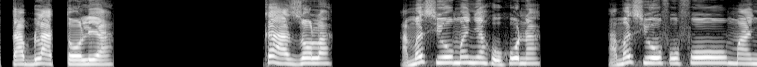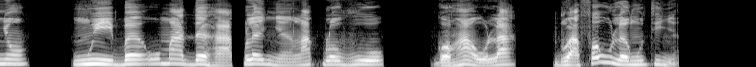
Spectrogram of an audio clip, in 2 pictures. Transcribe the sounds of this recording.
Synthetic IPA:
t̪a˨bla˦t̪ɔ̃˦li˦a˦ | kɛ˦a˨zɔ˦la˦ | a̰˨mɛ̃˨si˨wo˦mɛ̃˦ɲɛ̃˦xo˨xo˦nã˦ | a˨mɛ̃˨si˨wo˦fo˦fo˦wo˦mã˦ɲɔ̃˦ | ŋũ˦i˨bɛ˦wo˦mã˦d̪ɛ˦ɦa˨k͡plɛ˦ɲɛ̃˨lã˦k͡plɔ˦vu˦wo˦ | ɡɔ˨ɦã˦wo˨la˦ | ɖu˨a˨fɛ˦wu˦lɛ˨ŋũ˦t̪i˦ɲɛ̰̃˨

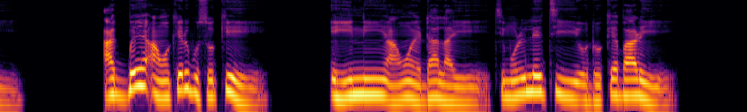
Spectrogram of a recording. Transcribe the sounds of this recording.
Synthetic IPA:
a˧ɡ͡be˨˦a˦˨w̃ɔ̃˧ke˦ɾi˦bu˦˨so˨˦ke˦˨ | e˨ji˨˦nĩ˧a˦˨w̃ɔ̃˧ɛ˨da˨˦la˨je˨ti˨˦mo˧ɾi˦le˦ti˦o˨do˨˦kɛ˦ba˦ɾi˦˨

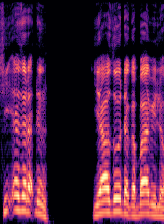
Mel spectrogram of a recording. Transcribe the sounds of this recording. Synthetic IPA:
ʃiː˦ʔɛ˦zɾa˨ɗɪ˦ŋ | jaː˦zoː˦dɐ˨ɡa˨baː˦bɪ˨lɔ˦˨

